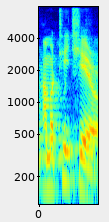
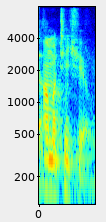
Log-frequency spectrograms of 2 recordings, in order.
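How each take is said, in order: First: American-style 'teacher' with the final r sounded; light American accent, r on the end of 'teacher'. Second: Slow British-style 'teacher', r dropped; British speaker's linked 'I'm a', soft 'teacher' ending; British accent. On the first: Showing what an American would say, American accent. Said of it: "আবার American একজন ব্যক্তি". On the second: Showing what a British speaker says, British accent. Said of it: "সে কীভাবে বলছে?". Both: Shown as a demonstration.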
